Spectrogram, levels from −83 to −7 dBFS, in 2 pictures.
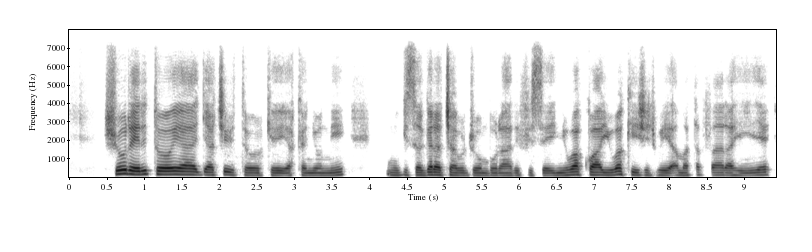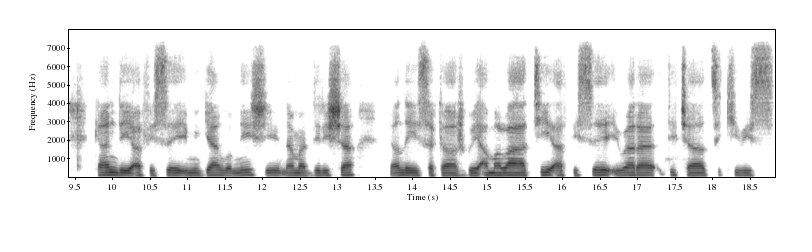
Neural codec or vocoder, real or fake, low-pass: codec, 16 kHz, 0.9 kbps, LongCat-Audio-Codec; fake; 7.2 kHz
